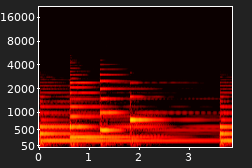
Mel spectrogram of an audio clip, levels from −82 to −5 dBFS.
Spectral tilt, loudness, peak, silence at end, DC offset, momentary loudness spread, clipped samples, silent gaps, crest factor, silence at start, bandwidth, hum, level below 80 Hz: -6 dB/octave; -38 LUFS; -24 dBFS; 0 s; under 0.1%; 16 LU; under 0.1%; none; 14 dB; 0 s; 5.4 kHz; none; -68 dBFS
